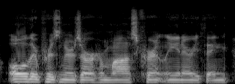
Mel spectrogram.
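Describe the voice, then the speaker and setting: A man's voice: on the low side, fairly even intonation, very fast. A young man chatting casually as a podcast co-host, explaining his opinions in a sardonic way and swearing freely.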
